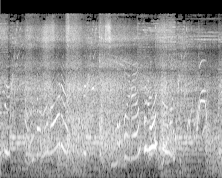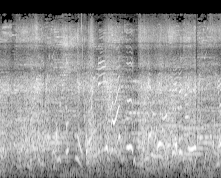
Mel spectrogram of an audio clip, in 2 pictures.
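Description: Game battle effects whoosh and burst.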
